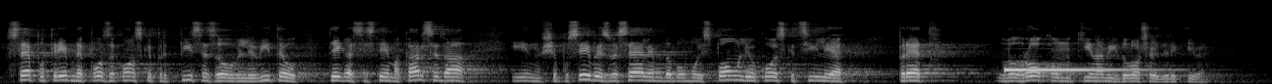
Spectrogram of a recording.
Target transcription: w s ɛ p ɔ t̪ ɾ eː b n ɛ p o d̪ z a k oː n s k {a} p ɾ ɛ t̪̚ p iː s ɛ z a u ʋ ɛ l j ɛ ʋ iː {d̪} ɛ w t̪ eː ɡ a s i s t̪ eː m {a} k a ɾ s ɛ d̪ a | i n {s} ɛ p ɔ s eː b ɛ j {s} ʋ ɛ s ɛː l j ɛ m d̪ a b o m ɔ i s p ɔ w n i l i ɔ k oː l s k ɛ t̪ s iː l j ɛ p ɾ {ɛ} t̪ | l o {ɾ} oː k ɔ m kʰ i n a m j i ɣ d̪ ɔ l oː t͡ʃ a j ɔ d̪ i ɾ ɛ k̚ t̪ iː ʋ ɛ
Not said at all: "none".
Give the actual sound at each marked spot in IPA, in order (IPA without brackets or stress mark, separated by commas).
ɛ, t̪, a, ʃ, z, ɛ, ɾ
